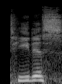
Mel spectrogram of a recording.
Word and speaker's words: Titus: Titus, that's spelled like Titus. We would say it in English.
